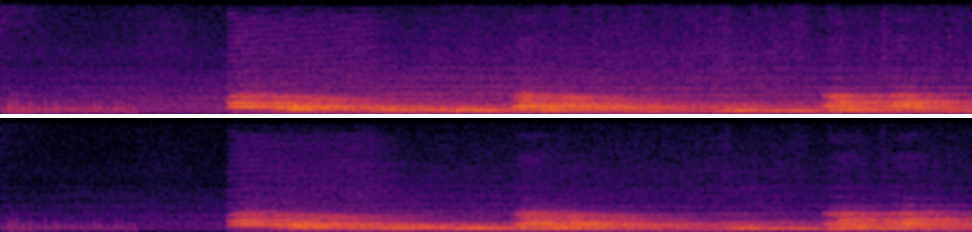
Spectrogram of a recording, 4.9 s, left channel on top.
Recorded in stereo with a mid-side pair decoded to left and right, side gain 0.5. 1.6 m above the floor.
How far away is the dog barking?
About 3.5 m.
